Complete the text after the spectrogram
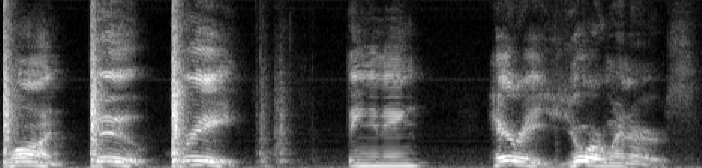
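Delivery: loud, excited play-by-play call; wrestling commentator. Pretend. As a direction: call the pin and winners like a ring announcer. Kid calls toy match finish.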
